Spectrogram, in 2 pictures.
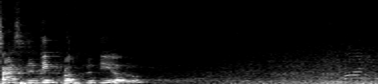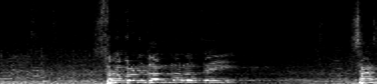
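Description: An older man speaks forcefully into a microphone over a loudspeaker, outdoors.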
